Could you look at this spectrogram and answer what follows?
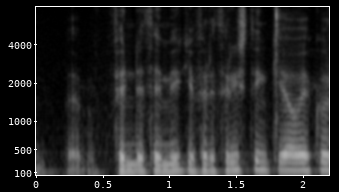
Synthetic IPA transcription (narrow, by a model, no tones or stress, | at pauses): fɪnːɪθimɪːc̬ɪfɪɾɪɾ̥θɾist̪iɲcɪawɪhkvʏ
